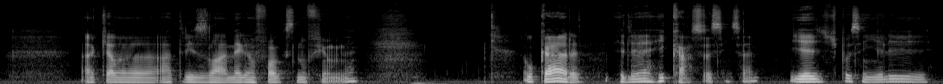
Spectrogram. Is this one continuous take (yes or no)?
yes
